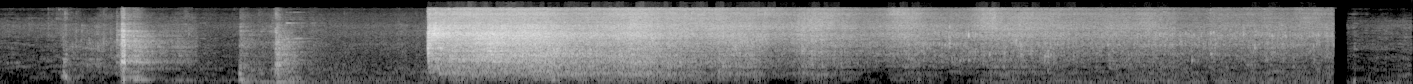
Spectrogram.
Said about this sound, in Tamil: பாலை ஃபில்டர் பண்ணி சேர்த்துக்கலாம்.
